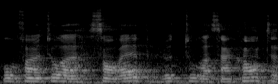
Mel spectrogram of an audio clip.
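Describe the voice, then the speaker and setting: Guy w coaching a workout, counting reps out loud, roomy echo, bit of background noise. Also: on the high side, level tone, unhurried. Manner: workout rep counting, short counts between casual remarks. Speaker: fitness coach leading a home workout. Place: indoors at home, echoey room.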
